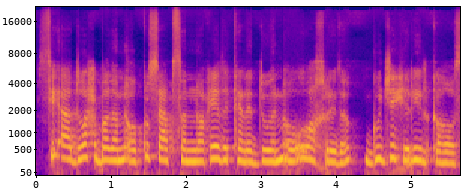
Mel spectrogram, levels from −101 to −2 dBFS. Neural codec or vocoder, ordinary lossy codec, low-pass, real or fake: codec, 44.1 kHz, 2.6 kbps, DAC; none; none; fake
